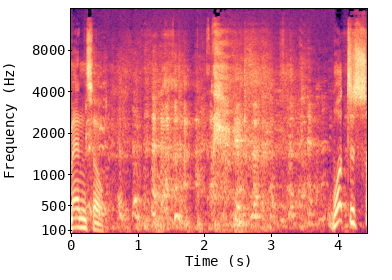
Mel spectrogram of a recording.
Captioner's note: audience laughs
